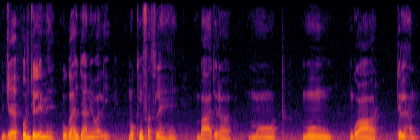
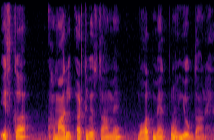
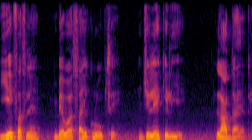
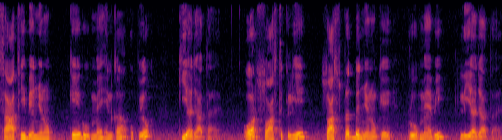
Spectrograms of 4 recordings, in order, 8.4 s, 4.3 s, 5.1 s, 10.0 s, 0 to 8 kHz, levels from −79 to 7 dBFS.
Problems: background sounds at intervals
